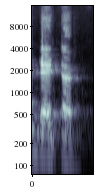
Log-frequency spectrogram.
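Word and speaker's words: debtor: एक वर्ड होता है डेटर। उस नेम से डिनोट करेंगे। किस नेम से डिनोट करेंगे? डेटर। लिखते समय हम इसको डेप्टर लिख रहे हैं। लेकिन बी क्या होता है?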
